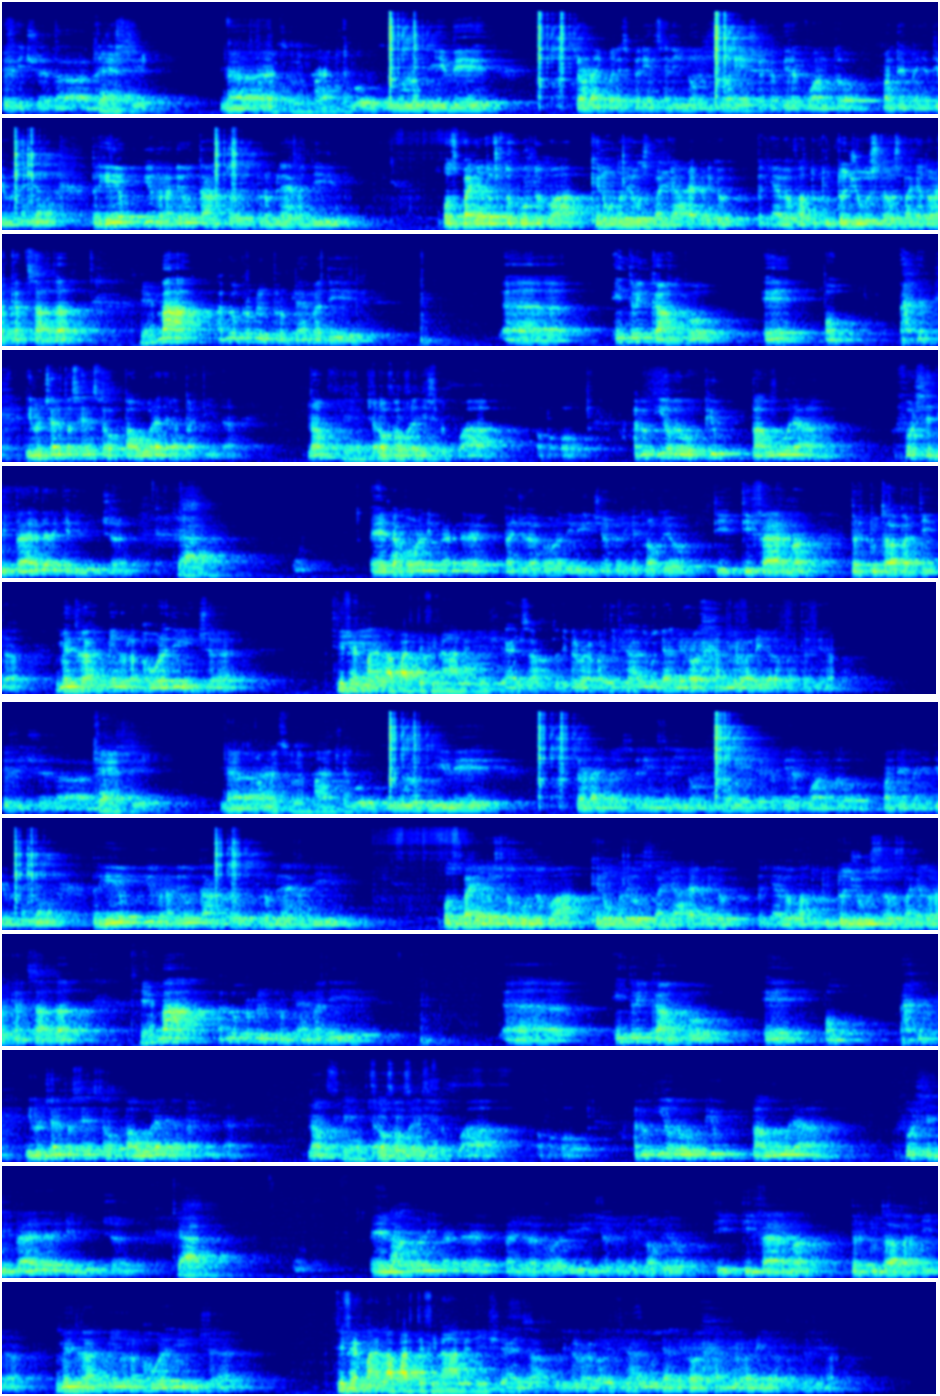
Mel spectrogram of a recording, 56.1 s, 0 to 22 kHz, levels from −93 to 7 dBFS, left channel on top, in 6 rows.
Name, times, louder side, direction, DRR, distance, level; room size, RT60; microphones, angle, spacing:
voice 1, 0.0-1.4 2.2-5.1 5.7-13.0 13.7-19.8 20.2-22.5 22.9-23.0 23.7-24.5 24.8-26.0 26.3-27.2 27.7-30.5 31.1-33.1 33.4-34.0 34.4-36.5 37.0-39.5 40.3-40.5 41.1-49.3 50.1-50.6 51.8-55.1, left 2 dB, 80° left, 2.9 m, -43 dB
voice 2, 0.9-1.3 2.2-3.5 15.6-15.9 20.1-20.3 31.5-32.3 39.2-39.6 41.3-41.5 47.3-47.6 50.1-52.0 52.8-53.1, right 2 dB, 30° right, 4.4 m, -42 dB
sound 1, 2.8-3.2 3.6-4.2 5.3-6.2 6.7-7.6 7.9-8.1 8.5-10.2 10.6-10.8 11.0-11.8, left 3 dB, 15° left, 1.9 m, -38 dB
24.0 x 23.0 x 8.2 m
head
